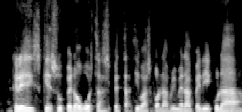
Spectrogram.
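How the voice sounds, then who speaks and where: An animated man with a fairly high voice, at a moderate pace against a quiet background. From Spain. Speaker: film youtuber; host of film channel live. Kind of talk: live stream chat. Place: home room. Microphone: studio mic.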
